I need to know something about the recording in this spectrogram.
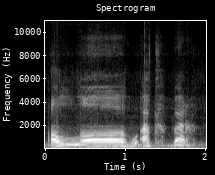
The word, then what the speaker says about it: Allahu akbar: yang benar adalah dibaca a-nya itu enggak boleh panjang pada kalimat Allah dan Akbar bnya enggak boleh panjang ketika baca di bacaan Akbar dan enggak boleh juga menipiskan bacaan Allah pada Allahu akbar jadi bacanya yang benar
